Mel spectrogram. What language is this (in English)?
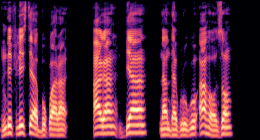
Igbo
